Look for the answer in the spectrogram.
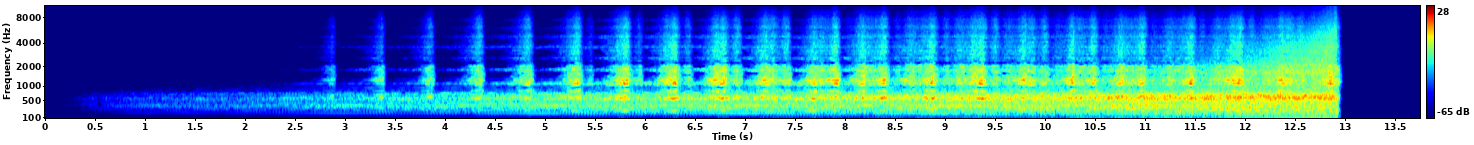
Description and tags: Psycho Metallic Riser FX
Este audio es muy útil para producciones de terror, horror y thrillers que involucren una psicosis o efecto de desorientación por parte de un personaje. Se caracteriza por tener una automatización en la panorámica con varias repeticiones extrañas que dan el efecto de una locura pasajera. Además, posee un efecto Riser al final que contempla el climax de la escena y atrapa ese ambiente de suspenso.
FX, Horror, Psycho, Riser, SFX, Weird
